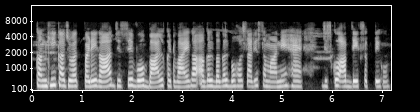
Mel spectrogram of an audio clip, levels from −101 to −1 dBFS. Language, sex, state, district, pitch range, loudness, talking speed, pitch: Hindi, female, Chhattisgarh, Balrampur, 225-245 Hz, -16 LUFS, 175 wpm, 235 Hz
